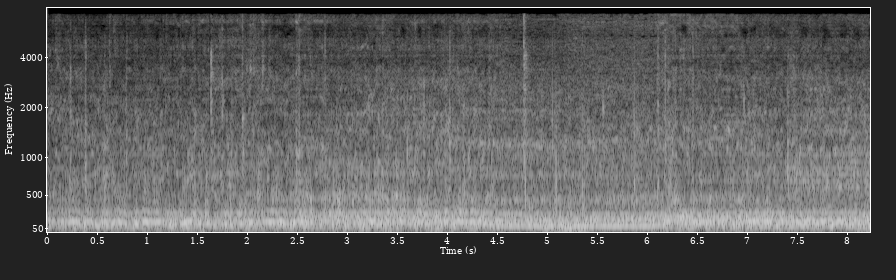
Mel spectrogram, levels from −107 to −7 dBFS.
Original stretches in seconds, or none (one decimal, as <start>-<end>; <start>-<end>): 4.5-6.1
